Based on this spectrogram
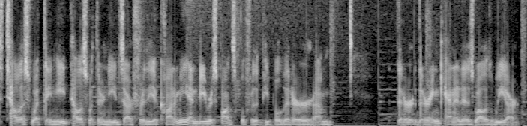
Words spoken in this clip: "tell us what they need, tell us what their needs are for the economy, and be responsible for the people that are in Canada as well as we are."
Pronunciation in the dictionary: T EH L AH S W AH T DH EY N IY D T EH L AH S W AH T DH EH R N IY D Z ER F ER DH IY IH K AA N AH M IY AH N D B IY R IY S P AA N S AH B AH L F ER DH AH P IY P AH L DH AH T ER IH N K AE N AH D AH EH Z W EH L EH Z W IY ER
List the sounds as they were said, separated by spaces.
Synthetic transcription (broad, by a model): T EH L AH S W AH T DH EY N IY D T EH L AH S W AH T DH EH R N IY D Z ER F ER DH IY IH K AA N AH M IY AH N B IY R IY S P AA N S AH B L F ER DH AH P IY P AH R DH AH T ER IH N K AE N AH D AH Z W EH L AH Z W IY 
